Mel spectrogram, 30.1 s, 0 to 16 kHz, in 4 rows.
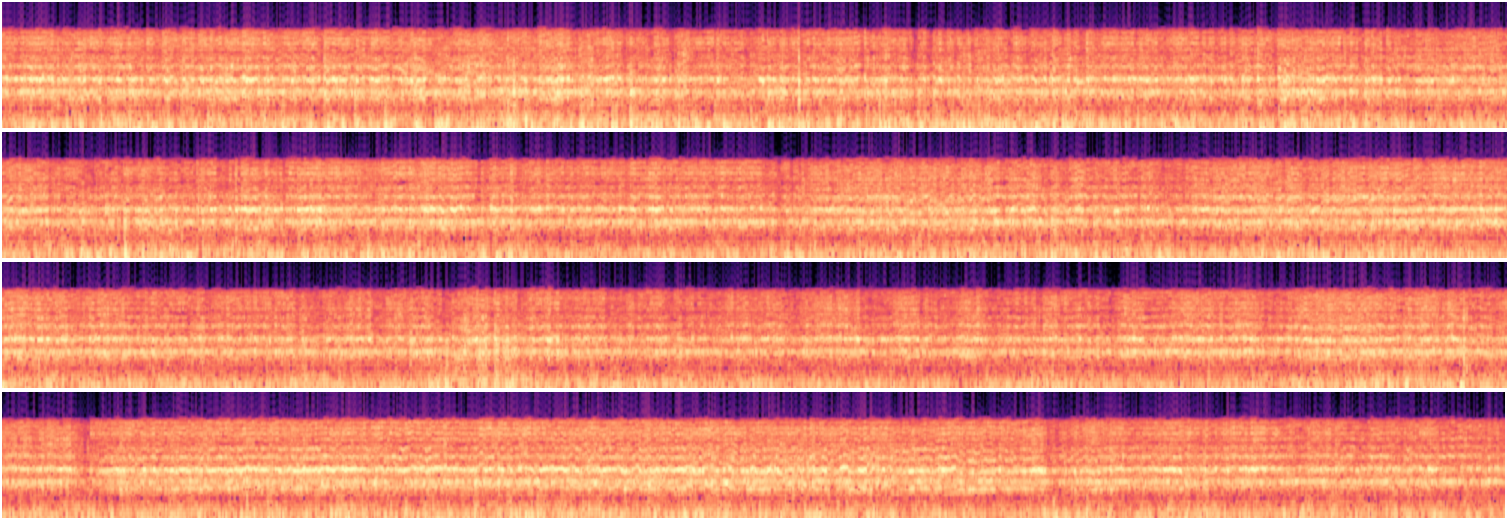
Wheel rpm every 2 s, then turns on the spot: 230, 230, 230, 220, 230, 230, 220, 230, 230, 230, 230, 220, 200, 190, 230.
none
